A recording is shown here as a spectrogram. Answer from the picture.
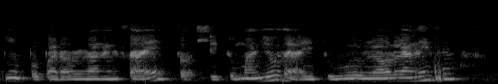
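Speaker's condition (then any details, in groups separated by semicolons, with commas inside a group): Cerebral palsy; lifelong physical motor disability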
